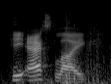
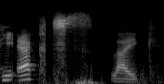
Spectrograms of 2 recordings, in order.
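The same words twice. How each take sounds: First: The t sound in acts is dropped. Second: The t sound in acts is pronounced. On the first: "So we just say acts" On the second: "instead of"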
